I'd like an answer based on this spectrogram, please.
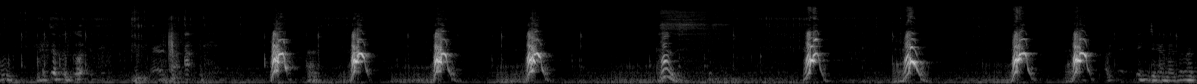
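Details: Simba the Pomeranian, thrilled by a remote-control rat he has never seen before, lets out irregular short high barks, some paired, with small whines and low humming noise in the gaps.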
